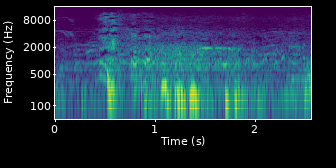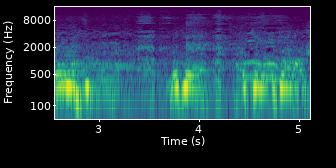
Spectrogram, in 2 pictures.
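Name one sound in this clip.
Several people nearby shout and cheer with excitement.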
